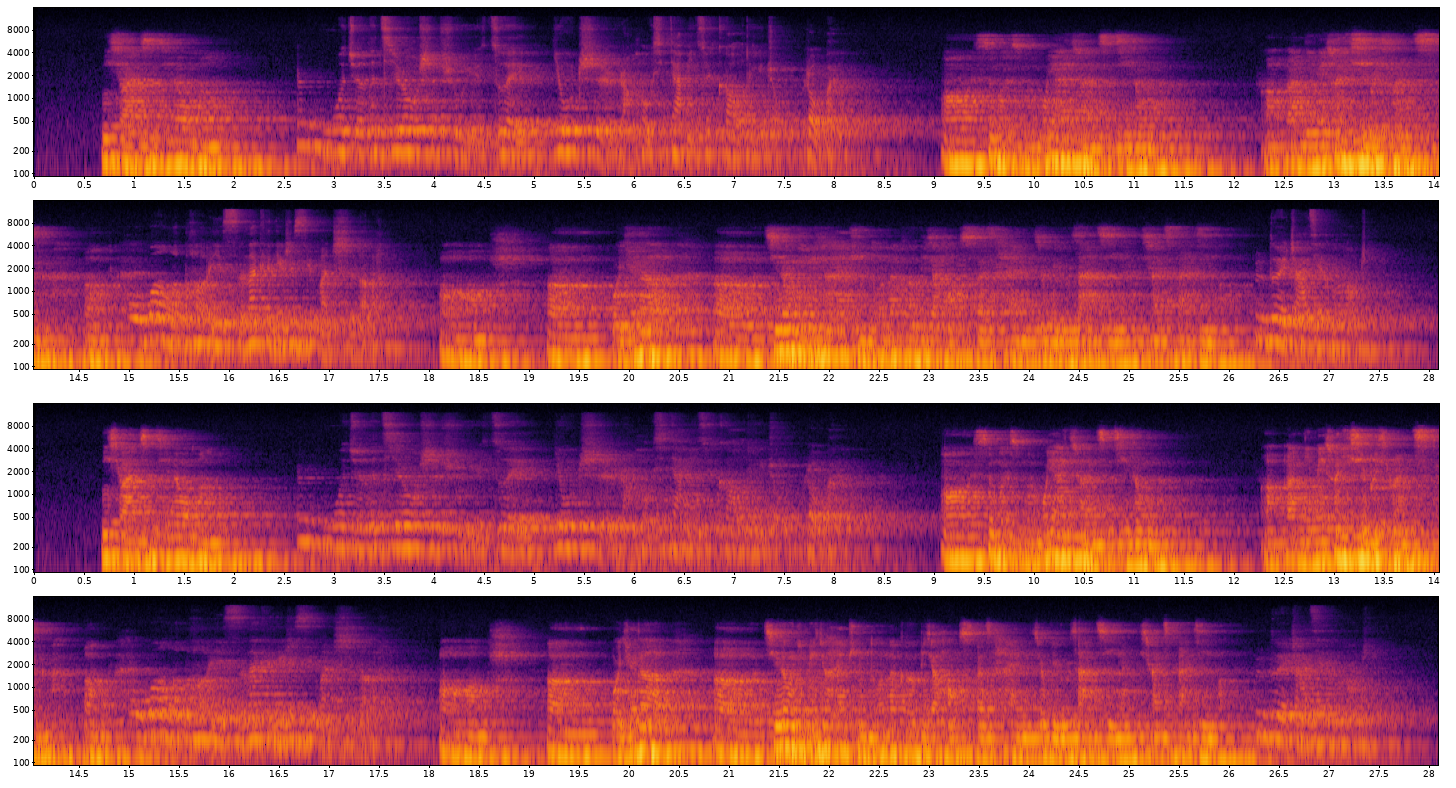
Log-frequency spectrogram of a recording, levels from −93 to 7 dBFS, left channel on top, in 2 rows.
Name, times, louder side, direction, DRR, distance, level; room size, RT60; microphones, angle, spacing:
voice 1, 0.7-2.0 9.1-11.3 12.3-15.0 18.1-18.9 19.2-26.0, equal, 80° right, -2 dB, 1.4 m, -17 dB
voice 2, 2.6-8.1 15.0-17.6 26.3-27.4, left 1 dB, 85° left, 0 dB, 1.2 m, -26 dB
6.3 x 4.5 x 6.6 m, 2.8 s
head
